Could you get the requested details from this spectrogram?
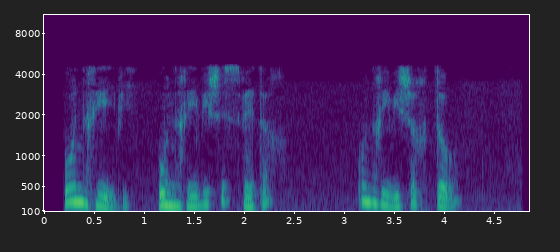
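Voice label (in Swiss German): "unruehisch", Alsatian; meteo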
